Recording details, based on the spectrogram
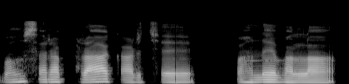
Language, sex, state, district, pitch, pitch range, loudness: Maithili, male, Bihar, Saharsa, 105 Hz, 100-115 Hz, -20 LUFS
